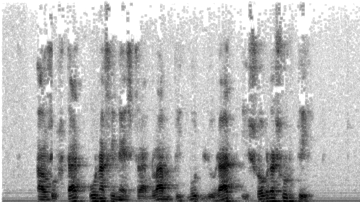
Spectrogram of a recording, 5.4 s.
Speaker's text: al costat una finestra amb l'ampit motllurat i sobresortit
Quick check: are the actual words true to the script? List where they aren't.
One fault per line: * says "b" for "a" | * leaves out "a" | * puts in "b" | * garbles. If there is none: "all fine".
all fine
